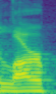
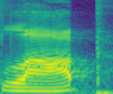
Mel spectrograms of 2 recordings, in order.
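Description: First: The word is said with an R sound. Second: The word is said without an R sound. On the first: The speaker calls it wrong. "that's just continuing the incorrect pronunciation" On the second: The speaker calls it right. "it's pronounced"

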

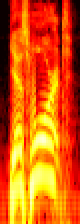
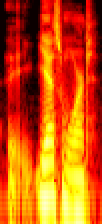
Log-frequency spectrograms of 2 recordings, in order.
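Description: First: The reply is shouted loudly. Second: The reply is said more quietly. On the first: "don't yell" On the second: "Lowering my tone slightly"

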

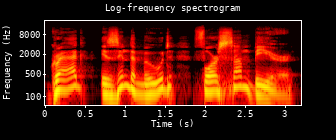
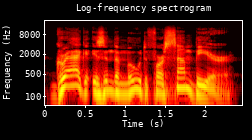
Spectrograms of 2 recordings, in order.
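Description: First: It is said more slowly. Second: It is said at normal speed.

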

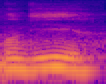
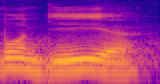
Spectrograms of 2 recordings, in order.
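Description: First: It is said flatly, barely audible. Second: It is said warmly and with real feeling.

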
